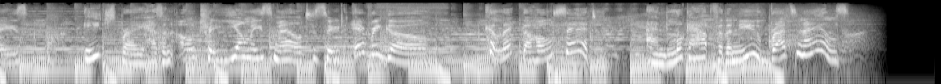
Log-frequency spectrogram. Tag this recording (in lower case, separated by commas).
spray, music, speech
